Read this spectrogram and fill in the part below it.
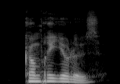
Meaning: female equivalent of cambrioleur
- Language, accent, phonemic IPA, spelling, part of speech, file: French, France, /kɑ̃.bʁi.jɔ.løz/, cambrioleuse, noun, LL-Q150 (fra)-cambrioleuse.wav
